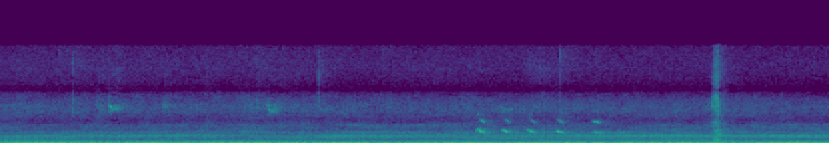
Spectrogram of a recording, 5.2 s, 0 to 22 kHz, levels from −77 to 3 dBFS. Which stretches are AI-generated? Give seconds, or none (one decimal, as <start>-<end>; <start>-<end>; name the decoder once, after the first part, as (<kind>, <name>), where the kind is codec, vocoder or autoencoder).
0.0-1.0 (vocoder, BigVGAN v2); 1.7-4.7

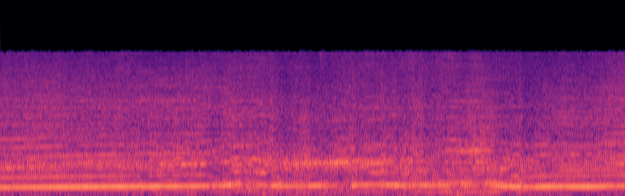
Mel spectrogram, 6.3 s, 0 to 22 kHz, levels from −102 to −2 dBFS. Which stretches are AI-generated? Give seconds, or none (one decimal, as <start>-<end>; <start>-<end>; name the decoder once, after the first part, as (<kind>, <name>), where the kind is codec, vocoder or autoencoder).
1.4-2.7 (codec, SNAC); 4.4-5.1

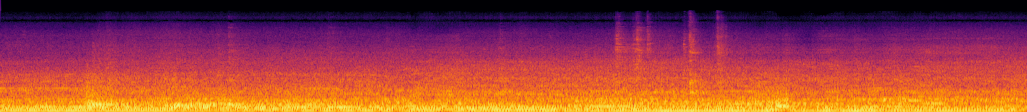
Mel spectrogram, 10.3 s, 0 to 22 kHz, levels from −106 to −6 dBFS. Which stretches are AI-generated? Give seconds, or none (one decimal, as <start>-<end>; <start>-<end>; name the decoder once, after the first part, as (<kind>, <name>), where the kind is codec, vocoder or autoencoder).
4.1-4.6 (codec, DAC); 7.5-9.3

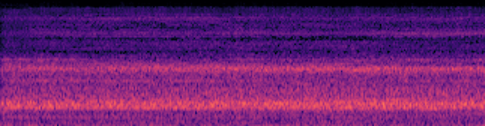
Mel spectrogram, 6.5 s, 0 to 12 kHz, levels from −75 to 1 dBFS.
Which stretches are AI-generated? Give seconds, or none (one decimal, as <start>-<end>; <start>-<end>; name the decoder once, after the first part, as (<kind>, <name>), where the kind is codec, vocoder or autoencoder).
none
